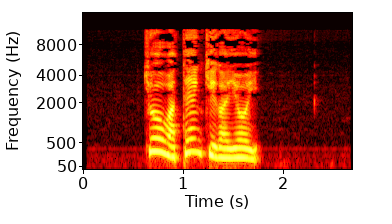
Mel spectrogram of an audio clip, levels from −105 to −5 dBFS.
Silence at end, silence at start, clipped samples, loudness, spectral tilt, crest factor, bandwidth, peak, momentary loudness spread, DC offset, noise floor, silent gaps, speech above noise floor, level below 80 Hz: 0.95 s; 0.6 s; under 0.1%; -22 LUFS; -4.5 dB/octave; 20 dB; 11.5 kHz; -6 dBFS; 8 LU; under 0.1%; -74 dBFS; none; 53 dB; -62 dBFS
